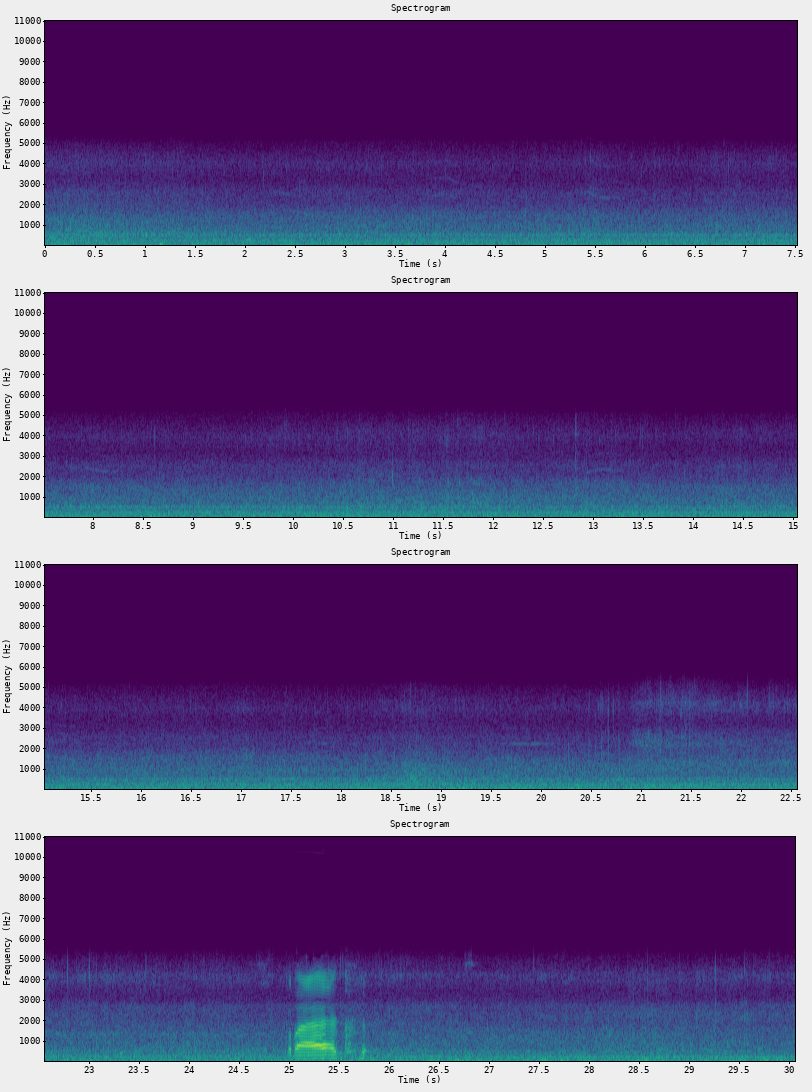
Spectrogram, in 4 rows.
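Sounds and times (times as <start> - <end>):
faint steady hum: 0.0 - 30.0
low outdoor rumble: 0.0 - 30.0.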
